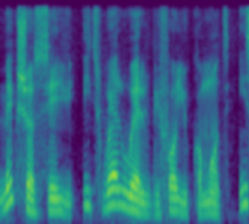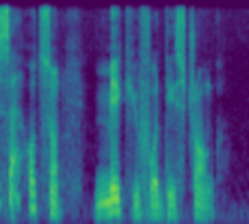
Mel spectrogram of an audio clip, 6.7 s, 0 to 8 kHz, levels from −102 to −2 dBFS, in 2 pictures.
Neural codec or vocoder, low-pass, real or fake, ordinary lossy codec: vocoder, 22.05 kHz, 80 mel bands, WaveNeXt; 7.2 kHz; fake; none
